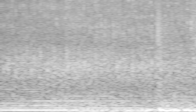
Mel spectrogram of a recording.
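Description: Deep, steady rumble of vehicle engines, with a faint steady hum above it.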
